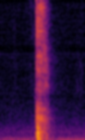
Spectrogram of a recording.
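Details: A single short, harsh cough burst from a dog named Telly in a quiet room; the owner wonders what it ate.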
